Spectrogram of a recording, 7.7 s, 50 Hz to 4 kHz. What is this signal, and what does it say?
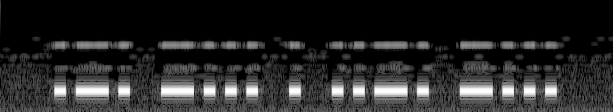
Morse code, heard as a keyed tone, about 9 wpm, 800 Hz. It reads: RBEFB
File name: telegrafia / i2tfj / Lez13 40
